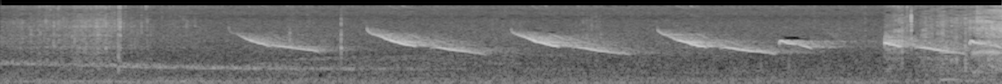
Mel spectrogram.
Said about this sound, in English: It's all cardinal. And it actually goes away. Later, as the season progresses, the cardinal stops saying, miracle, miracle. But initially, that's sort of its spring call.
